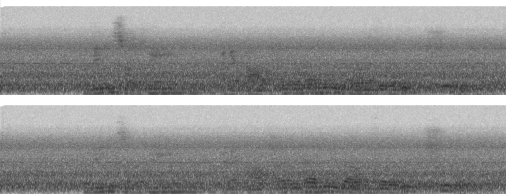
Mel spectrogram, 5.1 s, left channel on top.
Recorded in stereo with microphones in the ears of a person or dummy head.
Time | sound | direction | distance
0.8 | a man speaking | 40° left (ahead or behind) | 3.5 m
2.7 | a man speaking | 40° right (ahead or behind) | 1.1 m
